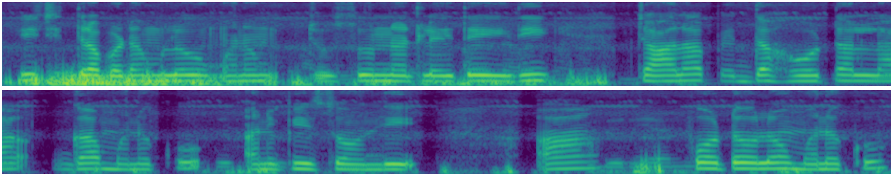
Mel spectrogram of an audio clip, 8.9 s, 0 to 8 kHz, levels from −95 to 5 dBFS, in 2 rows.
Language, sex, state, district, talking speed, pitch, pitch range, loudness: Telugu, male, Andhra Pradesh, Sri Satya Sai, 100 wpm, 195 Hz, 180-205 Hz, -21 LUFS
